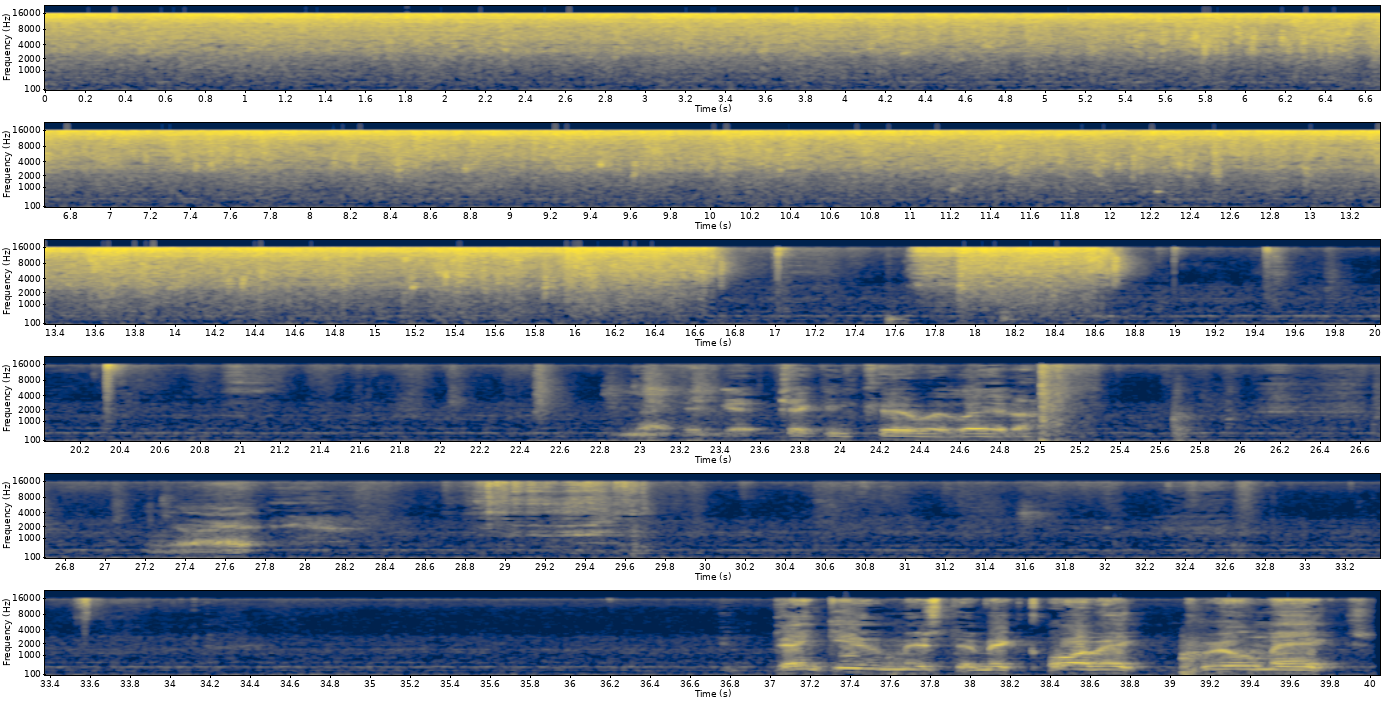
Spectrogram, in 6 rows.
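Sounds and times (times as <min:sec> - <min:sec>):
tap water running into sink: 0:00.0 - 0:16.8.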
